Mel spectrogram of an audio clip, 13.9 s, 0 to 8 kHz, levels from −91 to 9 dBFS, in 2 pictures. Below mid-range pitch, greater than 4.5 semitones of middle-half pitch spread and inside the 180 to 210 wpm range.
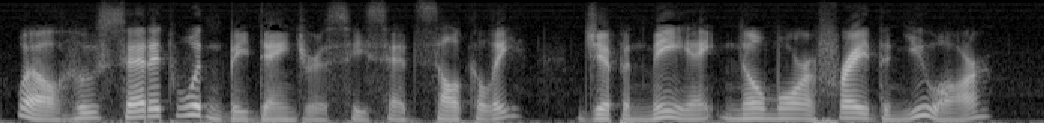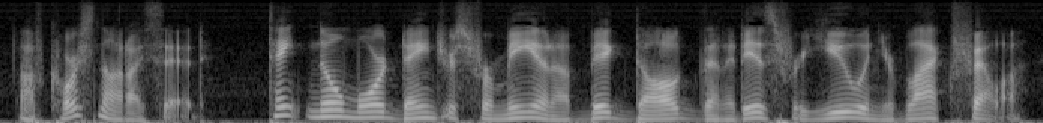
Yes: low, 120 Hz; wide, 5.5 semitones; average, 190 wpm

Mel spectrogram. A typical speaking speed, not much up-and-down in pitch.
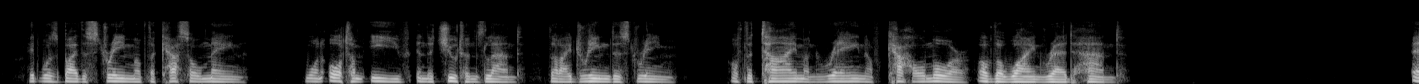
No: slow, 125 wpm; narrow, 2.2 semitones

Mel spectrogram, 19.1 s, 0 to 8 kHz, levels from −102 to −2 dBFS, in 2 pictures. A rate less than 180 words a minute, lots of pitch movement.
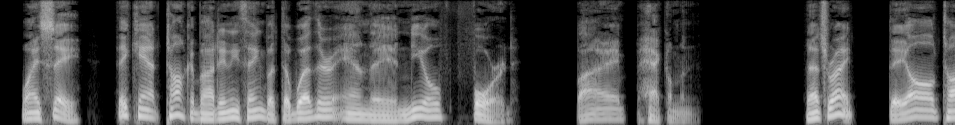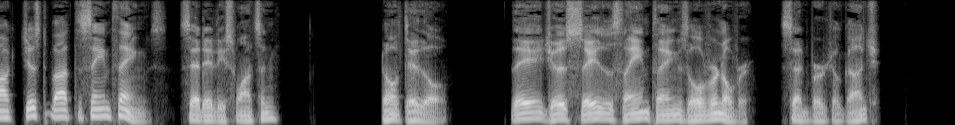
Yes: average, 140 wpm; wide, 6.8 semitones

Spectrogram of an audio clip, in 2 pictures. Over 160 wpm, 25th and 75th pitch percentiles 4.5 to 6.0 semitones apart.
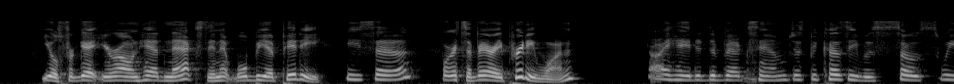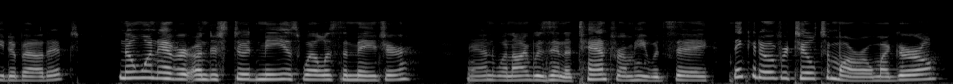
No: average, 190 wpm; average, 3.5 semitones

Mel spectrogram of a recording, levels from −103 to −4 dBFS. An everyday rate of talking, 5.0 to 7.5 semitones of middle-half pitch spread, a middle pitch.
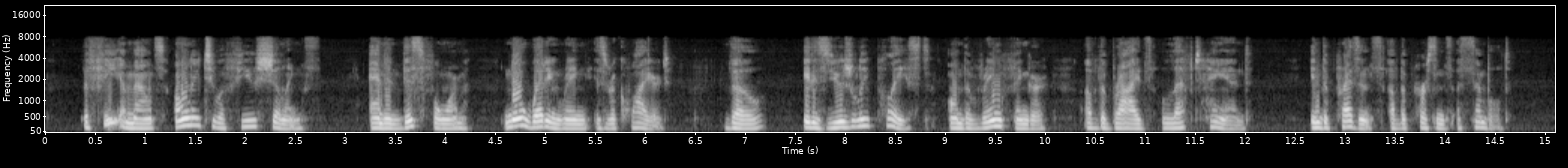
No: average, 150 wpm; average, 3.9 semitones; medium, 150 Hz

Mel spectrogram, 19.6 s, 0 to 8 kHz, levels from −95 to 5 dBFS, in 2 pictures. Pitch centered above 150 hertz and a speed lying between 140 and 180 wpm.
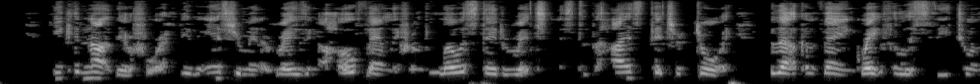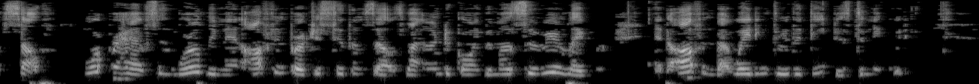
Yes: high, 190 Hz; average, 160 wpm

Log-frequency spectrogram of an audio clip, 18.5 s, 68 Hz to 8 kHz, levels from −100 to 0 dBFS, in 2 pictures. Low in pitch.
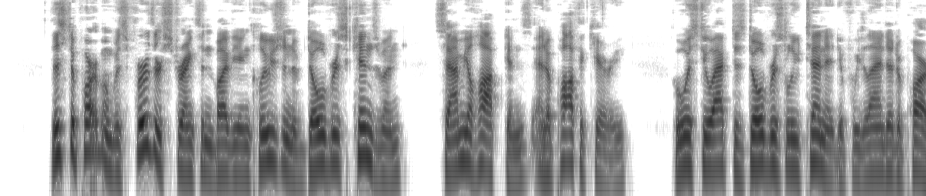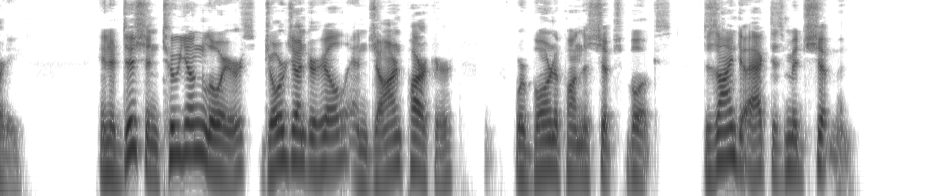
Yes: low, 130 Hz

